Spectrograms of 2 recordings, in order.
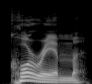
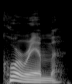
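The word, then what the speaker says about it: corymb: in this episode is korim i'm gonna say korim c-o-r-y-m-b you don't really say the b just korim noun from 1794 a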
